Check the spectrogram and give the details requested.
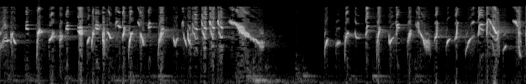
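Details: European goldfinches warming up in a nearly continuous stream of rapid, high twittering and liquid chirps, with a buzzy descending sweep near two and a half seconds before a brief pause.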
